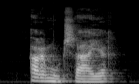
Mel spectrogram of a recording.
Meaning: 1. one who is extremely poor, a down-and-outer, a beggar 2. an aggressive or cruel person, a hothead, one given to fights and bickering
- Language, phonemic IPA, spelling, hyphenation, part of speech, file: Dutch, /ˈɑr.mutˌsaː.jər/, armoedzaaier, ar‧moed‧zaai‧er, noun, Nl-armoedzaaier.ogg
